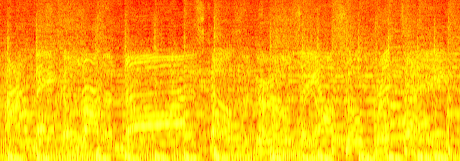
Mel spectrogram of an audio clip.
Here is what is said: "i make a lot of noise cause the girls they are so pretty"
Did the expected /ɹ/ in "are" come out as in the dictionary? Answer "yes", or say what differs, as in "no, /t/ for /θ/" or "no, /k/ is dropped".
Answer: no, /l/ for /ɹ/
